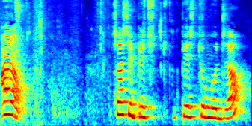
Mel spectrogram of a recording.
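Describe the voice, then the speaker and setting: A woman's voice: high voice, slow pace, background noise. A woman chatting casually as she presents a homemade snack taste test.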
